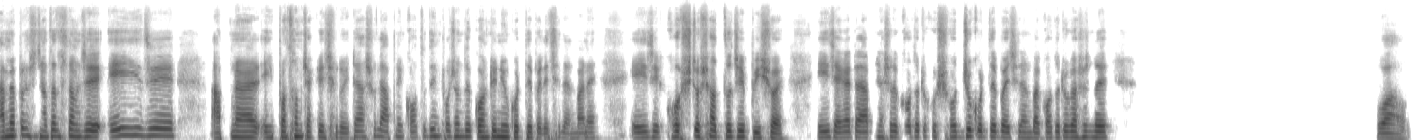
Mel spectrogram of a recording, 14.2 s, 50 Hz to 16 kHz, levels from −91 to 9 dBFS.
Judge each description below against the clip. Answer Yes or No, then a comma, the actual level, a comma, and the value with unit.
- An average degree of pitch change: No, narrow, 2.2 semitones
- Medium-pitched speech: Yes, medium, 150 Hz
